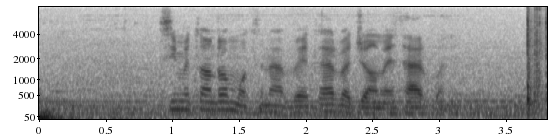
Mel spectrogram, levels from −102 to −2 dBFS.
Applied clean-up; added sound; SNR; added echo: none; Slam; -1 dB; none.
